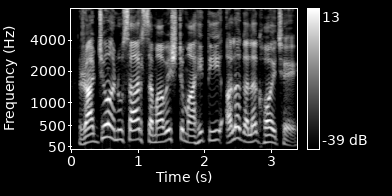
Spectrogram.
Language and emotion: Gujarati, neutral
